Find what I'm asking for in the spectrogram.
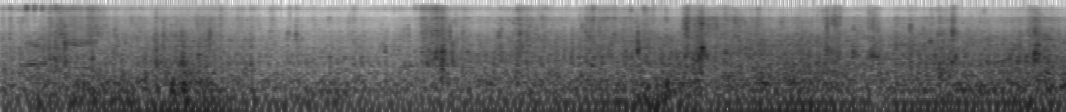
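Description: A boat's engine drones steadily throughout, mixed with wind buffeting the microphone and water noise, with faint voices under the rumble.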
